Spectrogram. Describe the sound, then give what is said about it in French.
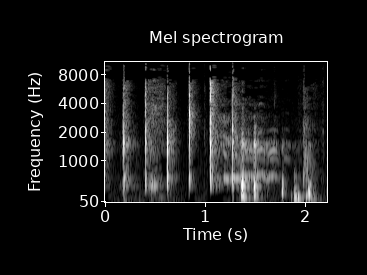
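Sparse hand clapping by Formula 1 race commentators: sharp, separate claps at an irregular pace, with the later ones quicker and softer. “Allez hop, on applaudit.”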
